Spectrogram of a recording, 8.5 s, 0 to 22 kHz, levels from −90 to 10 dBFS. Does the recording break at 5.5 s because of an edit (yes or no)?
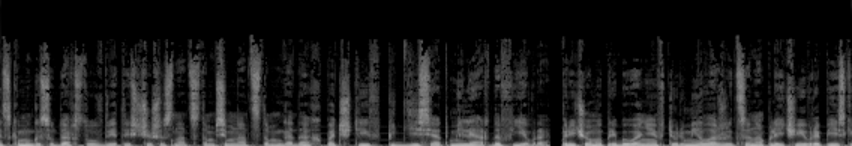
yes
